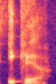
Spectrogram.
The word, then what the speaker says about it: IKEA: It's not IKEA, it's IKEA. According to who? According to the Swedes.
